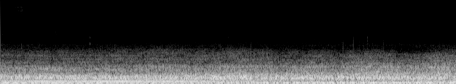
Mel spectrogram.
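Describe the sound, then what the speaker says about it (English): A tour helicopter flies overhead above wilderness on a clear day, giving a steady, loud, continuous low rumble with a droning hum that holds for the whole stretch, with no voices. "It's a helicopter, actually."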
